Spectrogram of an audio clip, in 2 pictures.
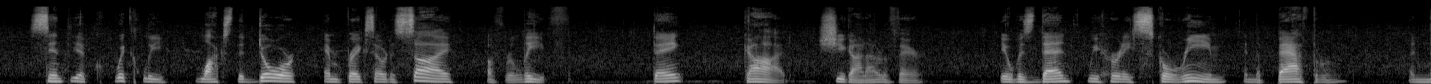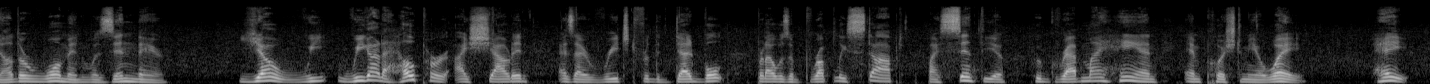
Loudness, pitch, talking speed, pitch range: -26 LUFS, 125 Hz, 135 wpm, 115-140 Hz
